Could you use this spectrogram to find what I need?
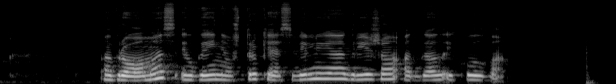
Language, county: Lithuanian, Utena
